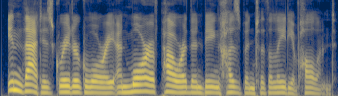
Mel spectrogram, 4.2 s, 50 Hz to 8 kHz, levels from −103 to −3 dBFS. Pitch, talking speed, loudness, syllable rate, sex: 170 Hz, 240 wpm, -20 LUFS, 5.7 syllables/s, female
